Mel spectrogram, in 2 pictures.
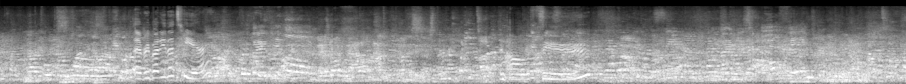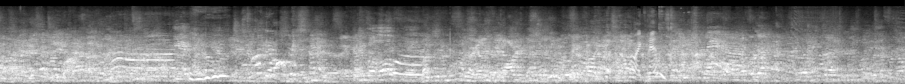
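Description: A crowd of men and women chatters loudly all around in a large echoing hall.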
